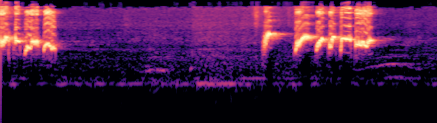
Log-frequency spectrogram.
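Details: Red-whiskered bulbul song in Thailand, southern master-style phrasing, played to excite caged birds and teach young birds: two bursts of rich, rolling whistled notes dipping and rising, with a faint steady hum underneath.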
